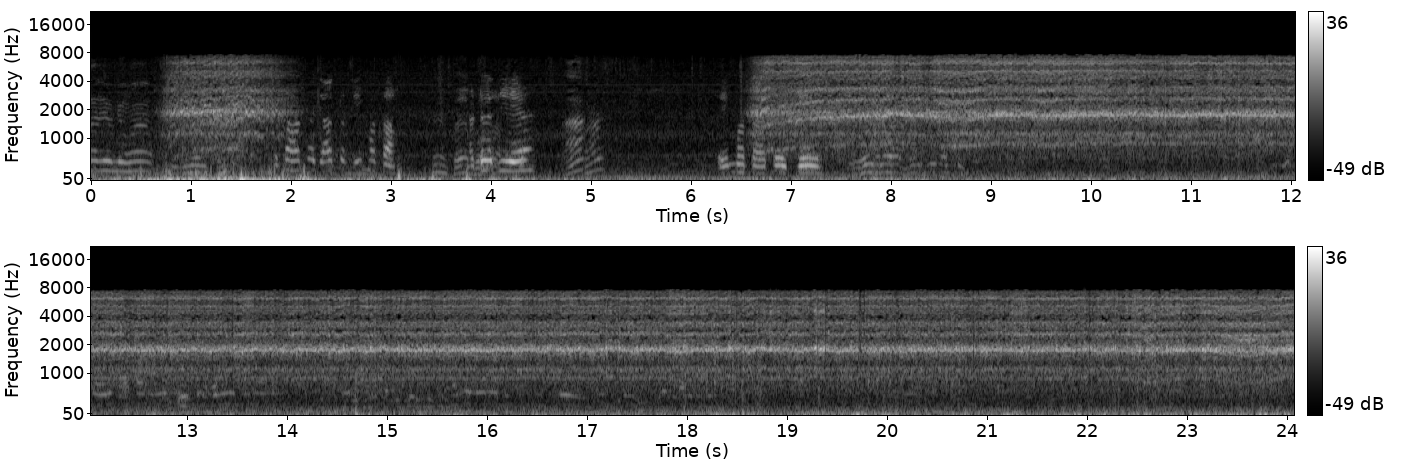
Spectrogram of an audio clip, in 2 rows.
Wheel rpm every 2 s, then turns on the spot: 70, 0, 0, 110, 230, 230, 230, 230, 230, 230, 230, 230.
none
